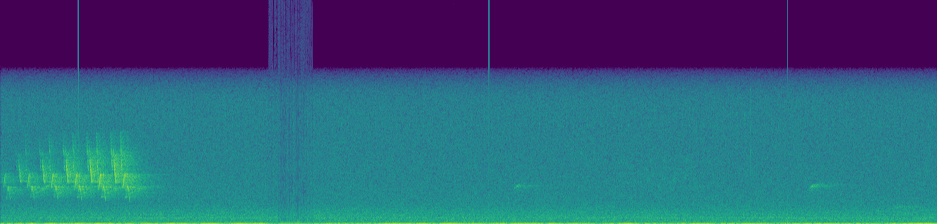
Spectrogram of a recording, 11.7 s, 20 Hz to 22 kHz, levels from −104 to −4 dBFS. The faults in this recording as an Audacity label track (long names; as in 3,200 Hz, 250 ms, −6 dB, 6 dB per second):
0.980000	0.980000	click
3.350000	3.910000	clipping −25.5 dBFS
6.110000	6.110000	click
9.840000	9.840000	drop-out 4 ms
